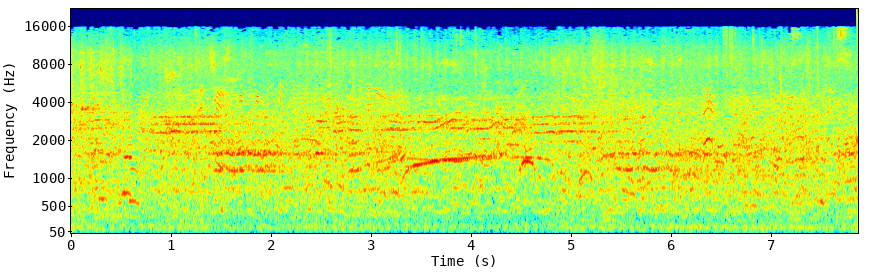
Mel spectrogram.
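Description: A woman speaks through a microphone and loudspeakers.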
